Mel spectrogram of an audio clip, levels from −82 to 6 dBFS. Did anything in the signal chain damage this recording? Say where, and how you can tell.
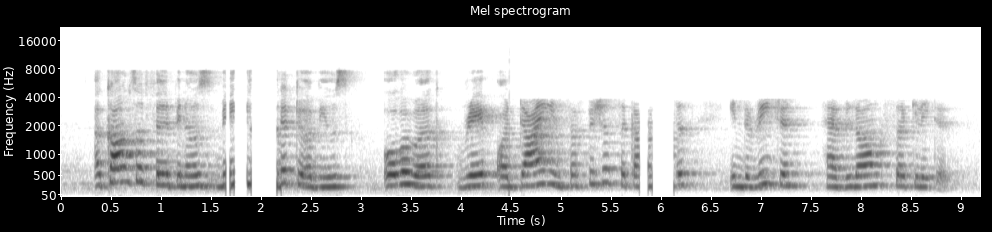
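Yes. Digital broadcast dropout at the receiver: 1.64 to 2.20 s and 5.78 to 6.17 s, sound muting in short, quickly faded holes as bad frames get discarded.

From 4.48 s to the end the band stops dead at 3.8 kHz, a little quieter, with a fresh noise floor, likely an input switched to a poorer device.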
